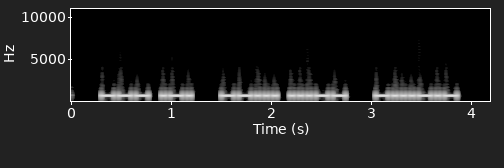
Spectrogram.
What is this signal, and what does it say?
Morse code, heard as a keyed tone, about 27 wpm, 700 Hz. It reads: OR 73 <BK>
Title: Speed-Racing Common QSO Phrases - 28wpm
